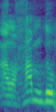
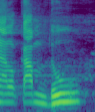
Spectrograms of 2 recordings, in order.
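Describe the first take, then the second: First: It is said with Arabic sounds, with an h. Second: It is said with Javanese sounds, with a k.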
